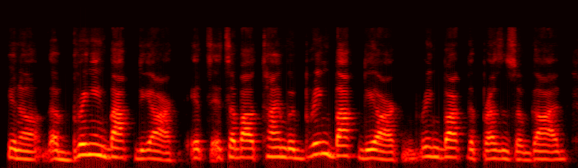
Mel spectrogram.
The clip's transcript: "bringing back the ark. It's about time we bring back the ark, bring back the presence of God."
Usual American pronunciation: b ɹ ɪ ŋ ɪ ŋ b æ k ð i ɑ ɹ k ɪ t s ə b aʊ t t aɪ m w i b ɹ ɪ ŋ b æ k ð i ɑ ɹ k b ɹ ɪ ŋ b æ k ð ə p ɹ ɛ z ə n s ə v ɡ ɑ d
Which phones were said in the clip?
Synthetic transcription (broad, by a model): b ɹ ɪ ŋ ɪ ŋ b æ k ð i ɑ ɹ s ɪ t s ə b aʊ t t aɪ m w i b ɹ ɪ ŋ b æ k ð i ɑ ɹ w b ɹ ɪ ŋ b æ k ð ə p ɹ ɛ z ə n s ə v ɡ ɑ d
